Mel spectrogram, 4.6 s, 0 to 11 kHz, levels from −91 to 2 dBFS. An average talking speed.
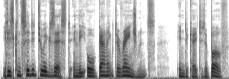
Yes: average, 145 wpm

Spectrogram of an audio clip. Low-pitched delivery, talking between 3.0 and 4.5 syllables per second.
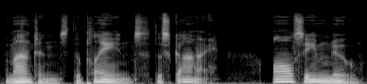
Yes: very low, 90 Hz; 3.7 syllables/s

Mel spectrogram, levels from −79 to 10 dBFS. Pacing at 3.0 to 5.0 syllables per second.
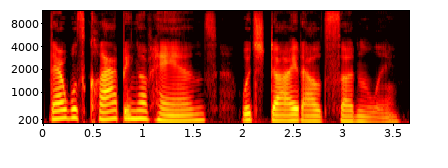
Yes: 4.0 syllables/s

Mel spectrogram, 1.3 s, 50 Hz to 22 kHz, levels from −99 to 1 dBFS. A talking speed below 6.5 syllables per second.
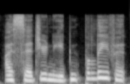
No: 7.6 syllables/s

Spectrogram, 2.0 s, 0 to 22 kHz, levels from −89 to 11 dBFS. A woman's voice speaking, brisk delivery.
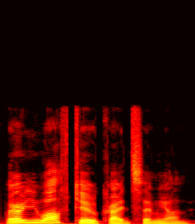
No: male; fast, 215 wpm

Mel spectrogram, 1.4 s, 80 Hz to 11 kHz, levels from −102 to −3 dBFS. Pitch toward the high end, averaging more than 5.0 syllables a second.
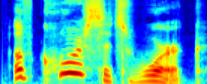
No: very high, 250 Hz; 4.2 syllables/s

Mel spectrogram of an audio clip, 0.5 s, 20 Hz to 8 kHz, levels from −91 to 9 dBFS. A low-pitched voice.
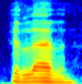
Yes: low, 120 Hz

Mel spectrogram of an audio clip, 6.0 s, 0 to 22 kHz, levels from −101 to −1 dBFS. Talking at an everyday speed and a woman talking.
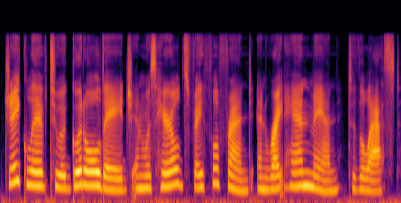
Yes: average, 180 wpm; female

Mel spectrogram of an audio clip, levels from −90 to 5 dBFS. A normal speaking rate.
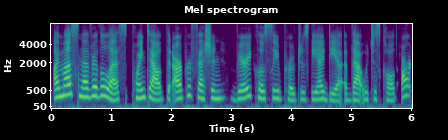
Yes: average, 190 wpm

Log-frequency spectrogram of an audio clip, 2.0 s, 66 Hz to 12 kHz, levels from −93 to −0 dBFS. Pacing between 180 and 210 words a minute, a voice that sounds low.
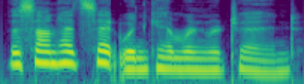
No: fast, 205 wpm; medium, 185 Hz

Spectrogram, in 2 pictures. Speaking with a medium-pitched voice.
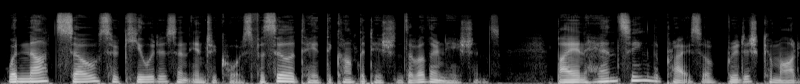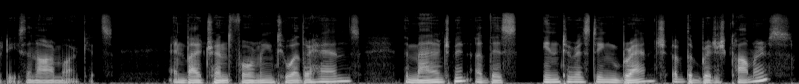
No: low, 105 Hz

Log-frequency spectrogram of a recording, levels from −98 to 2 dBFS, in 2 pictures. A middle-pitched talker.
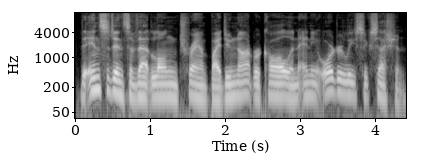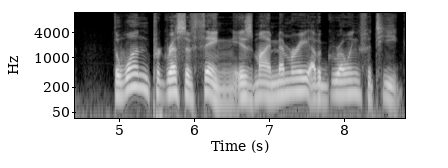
No: low, 125 Hz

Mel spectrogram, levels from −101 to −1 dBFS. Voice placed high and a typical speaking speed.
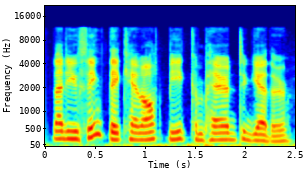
Yes: high, 200 Hz; average, 190 wpm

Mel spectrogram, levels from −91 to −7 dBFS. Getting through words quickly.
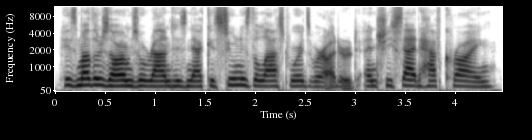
Yes: fast, 270 wpm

